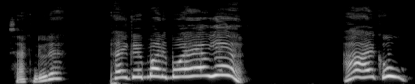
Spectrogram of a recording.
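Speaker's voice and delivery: put-on very high, loud kid's voice; squeaky excited kid. Little boy to his dad at the match, high thrilled squeak.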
